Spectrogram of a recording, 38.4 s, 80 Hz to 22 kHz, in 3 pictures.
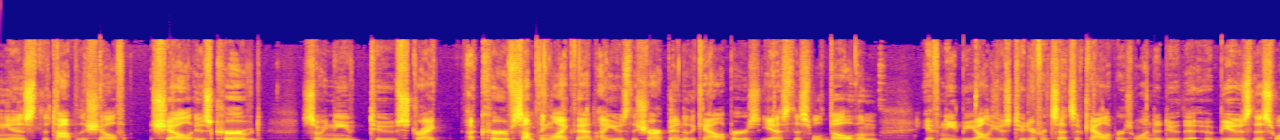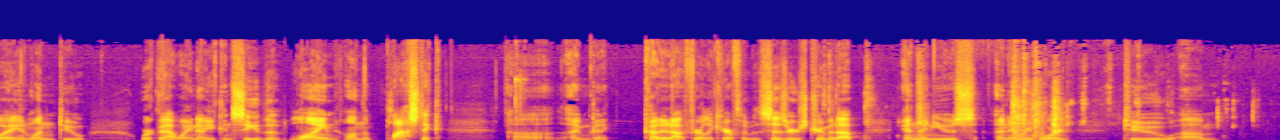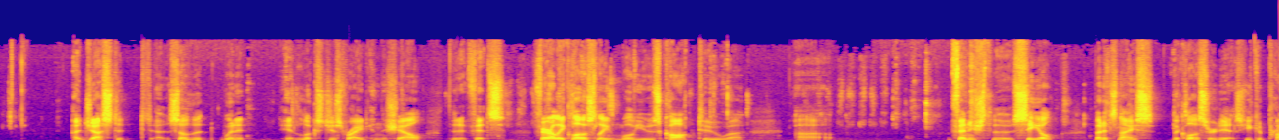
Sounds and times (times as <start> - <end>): Speech: 0.0 - 17.3, 17.9 - 25.1, 26.3 - 34.0, 35.1 - 38.3.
